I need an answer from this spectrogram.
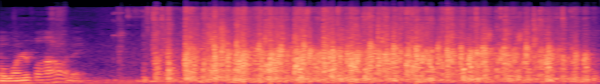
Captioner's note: applause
